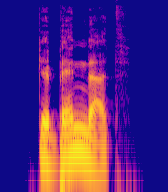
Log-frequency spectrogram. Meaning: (verb) past participle of bändern; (adjective) banded, striped
- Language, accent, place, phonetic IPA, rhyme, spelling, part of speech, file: German, Germany, Berlin, [ɡəˈbɛndɐt], -ɛndɐt, gebändert, verb, De-gebändert.ogg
